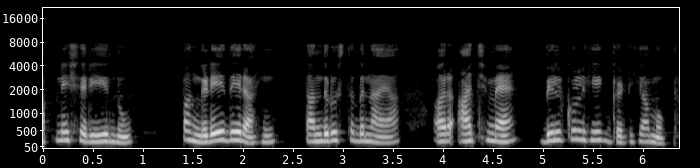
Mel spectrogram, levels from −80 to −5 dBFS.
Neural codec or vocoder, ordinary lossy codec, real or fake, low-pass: none; none; real; none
